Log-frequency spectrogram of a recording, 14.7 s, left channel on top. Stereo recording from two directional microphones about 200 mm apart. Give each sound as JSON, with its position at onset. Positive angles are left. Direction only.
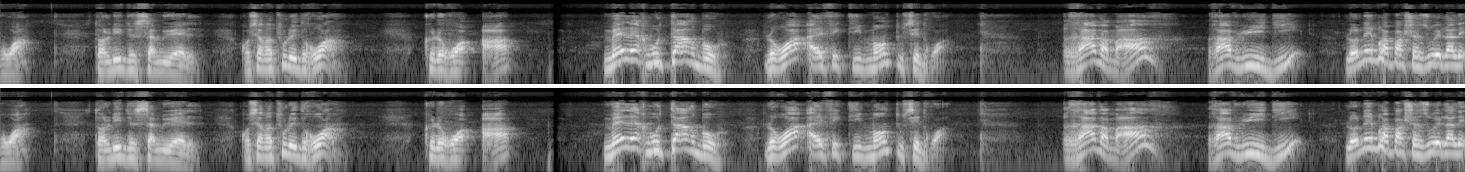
{"t": 0.0, "sound": "speech", "side_deg": -35}
{"t": 0.5, "sound": "a sound", "side_deg": -20}
{"t": 1.0, "sound": "speech", "side_deg": -25}
{"t": 2.4, "sound": "a man's voice", "side_deg": -20}
{"t": 4.0, "sound": "a sound", "side_deg": -35}
{"t": 4.4, "sound": "a man's voice", "side_deg": -25}
{"t": 6.0, "sound": "a man's voice", "side_deg": -20}
{"t": 6.7, "sound": "speech", "side_deg": -35}
{"t": 7.0, "sound": "a man's voice", "side_deg": -20}
{"t": 10.6, "sound": "a man's voice", "side_deg": -20}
